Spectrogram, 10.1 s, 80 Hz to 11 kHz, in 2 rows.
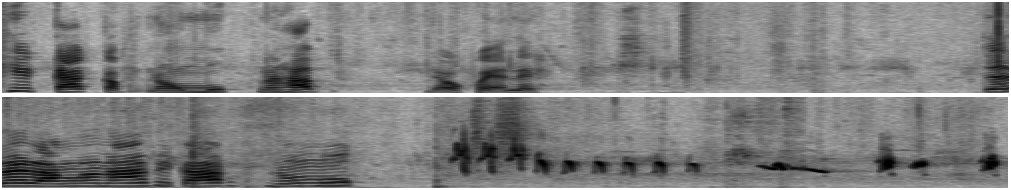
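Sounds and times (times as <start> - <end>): cockatiels chirping: 7.2 - 10.0.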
